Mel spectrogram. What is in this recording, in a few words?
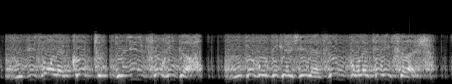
dialog, dialogs french; War Thunder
